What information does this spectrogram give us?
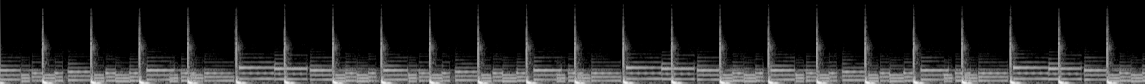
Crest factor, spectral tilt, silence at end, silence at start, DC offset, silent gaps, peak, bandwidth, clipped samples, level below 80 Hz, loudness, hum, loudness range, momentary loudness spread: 14 dB; -7.5 dB/octave; 0 s; 0 s; under 0.1%; none; 0 dBFS; 9.8 kHz; under 0.1%; -16 dBFS; -17 LUFS; none; 1 LU; 6 LU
